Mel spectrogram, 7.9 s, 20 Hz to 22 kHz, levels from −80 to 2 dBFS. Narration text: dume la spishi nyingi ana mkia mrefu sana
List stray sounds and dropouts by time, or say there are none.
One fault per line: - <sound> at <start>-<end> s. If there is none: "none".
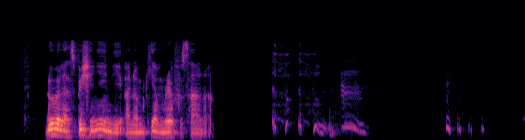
- throat clearing at 4.1-5.6 s
- laugh at 6.7-7.3 s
